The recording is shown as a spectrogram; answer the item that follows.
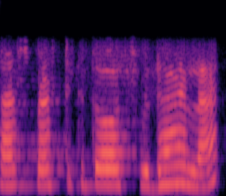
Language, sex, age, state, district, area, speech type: Odia, female, 30-45, Odisha, Sambalpur, rural, conversation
